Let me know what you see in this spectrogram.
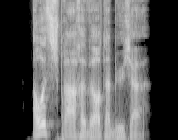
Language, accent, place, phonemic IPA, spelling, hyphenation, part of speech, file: German, Germany, Berlin, /ˈaʊ̯sʃpʁaːxəˌvœʁtɐbyːçɐ/, Aussprachewörterbücher, Aus‧spra‧che‧wör‧ter‧bü‧cher, noun, De-Aussprachewörterbücher.ogg
- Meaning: nominative/accusative/genitive plural of Aussprachewörterbuch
